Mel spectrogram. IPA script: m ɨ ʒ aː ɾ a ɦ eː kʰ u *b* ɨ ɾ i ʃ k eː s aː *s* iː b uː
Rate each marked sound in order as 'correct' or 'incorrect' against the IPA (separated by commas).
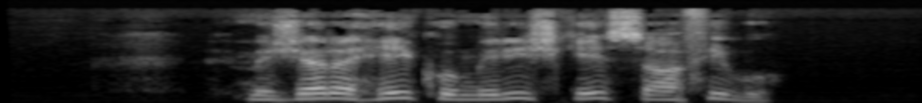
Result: incorrect, incorrect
